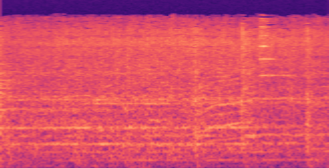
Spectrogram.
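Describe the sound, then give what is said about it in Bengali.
A train runs on its rails, gathering speed after leaving a shunting yard. It gives a steady, loud rumble with a thin metallic whine and a few sharp clicks, and no voices. “Train ছাড়ল, রেলের গুমটি, shunting yard ইত্যাদি ছাড়াবার পর গতি বাড়িয়ে train জোরে ছুটতে শুরু করল।”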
